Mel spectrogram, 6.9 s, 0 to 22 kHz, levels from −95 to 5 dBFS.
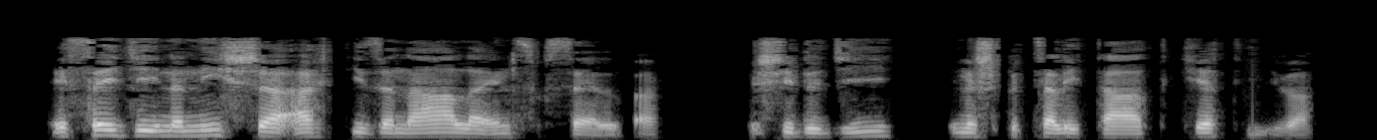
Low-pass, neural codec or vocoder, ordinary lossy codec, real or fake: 7.2 kHz; vocoder, 24 kHz, 100 mel bands, Vocos; MP3, 32 kbps; fake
